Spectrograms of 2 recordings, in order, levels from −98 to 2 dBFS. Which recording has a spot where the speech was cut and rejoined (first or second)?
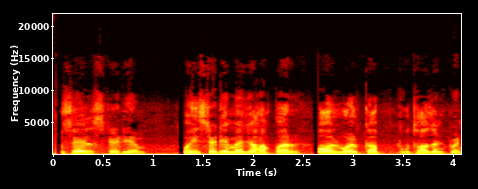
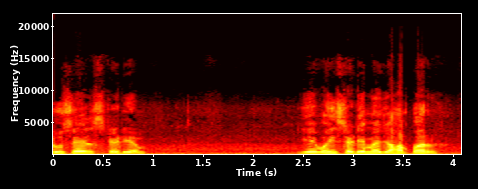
first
